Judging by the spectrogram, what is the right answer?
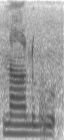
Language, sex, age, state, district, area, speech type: Telugu, female, 45-60, Andhra Pradesh, Kurnool, rural, spontaneous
